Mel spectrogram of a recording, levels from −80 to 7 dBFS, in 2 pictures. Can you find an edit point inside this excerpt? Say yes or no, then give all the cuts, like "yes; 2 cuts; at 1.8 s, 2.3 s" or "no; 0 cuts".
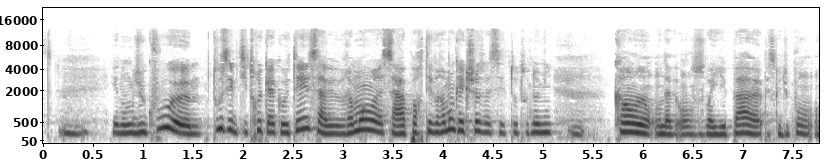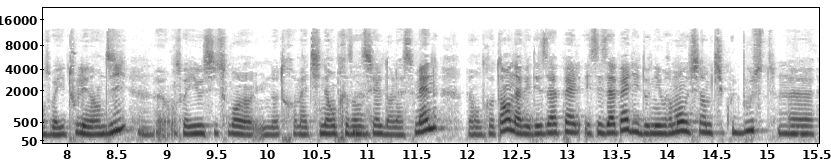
no; 0 cuts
